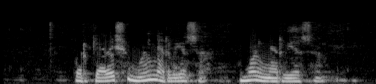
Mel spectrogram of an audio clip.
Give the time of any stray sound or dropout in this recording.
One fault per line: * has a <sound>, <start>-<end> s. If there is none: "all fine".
all fine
